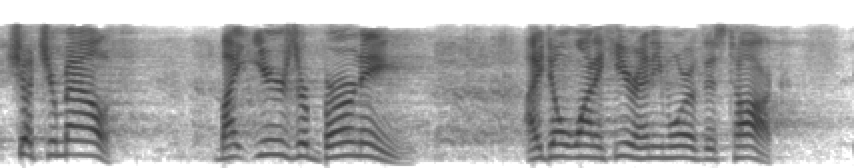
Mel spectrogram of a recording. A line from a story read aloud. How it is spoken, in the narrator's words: they will yell out just as well and say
